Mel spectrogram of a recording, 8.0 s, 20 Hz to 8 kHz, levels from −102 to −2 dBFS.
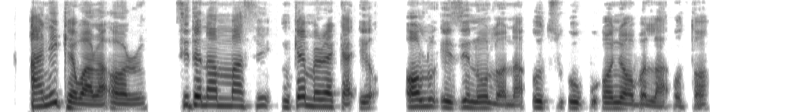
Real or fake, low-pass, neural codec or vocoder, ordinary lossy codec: real; none; none; none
